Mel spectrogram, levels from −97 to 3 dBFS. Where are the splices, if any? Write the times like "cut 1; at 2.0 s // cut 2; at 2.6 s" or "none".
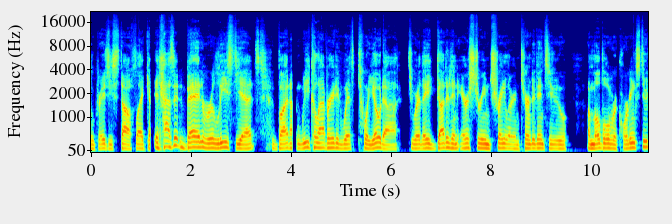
cut 1; at 1.2 s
